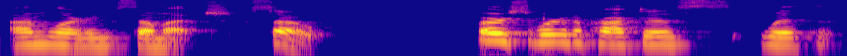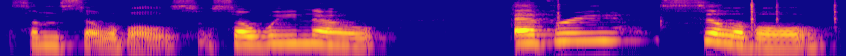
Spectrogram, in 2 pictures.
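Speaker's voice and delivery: ordinary talk, nothing marked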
